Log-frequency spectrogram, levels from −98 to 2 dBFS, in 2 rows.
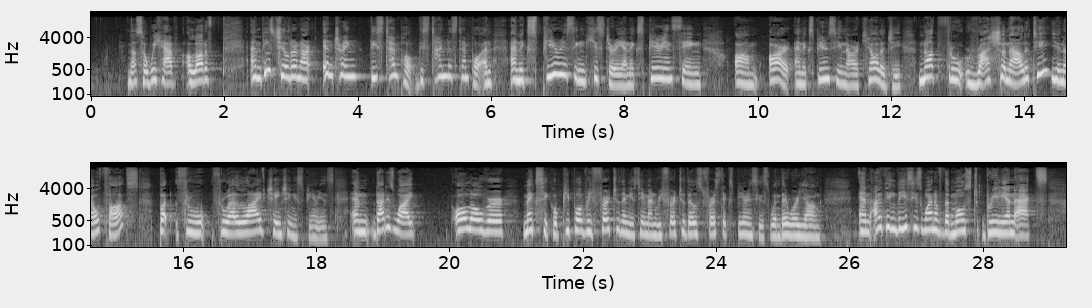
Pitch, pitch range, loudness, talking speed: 240 Hz, 210-275 Hz, -20 LUFS, 150 wpm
